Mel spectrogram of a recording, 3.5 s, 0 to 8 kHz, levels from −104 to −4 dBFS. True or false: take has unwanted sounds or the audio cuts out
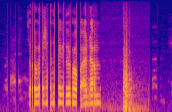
true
